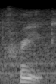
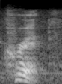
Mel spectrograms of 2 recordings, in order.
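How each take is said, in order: First: The vowel is long, like in 'creek'. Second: The vowel is short, like in 'crick'. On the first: This is how locals say it. The speaker calls it right. "the creek" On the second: This is how city people say it. The speaker calls it wrong. "Not the crick"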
